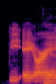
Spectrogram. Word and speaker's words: Baran: So he says daughter of Beor or Baran, I guess we would say. Baran? Is that how we pronounce it? B-A-R-A-N? Yeah, Baran. Now, Baran.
